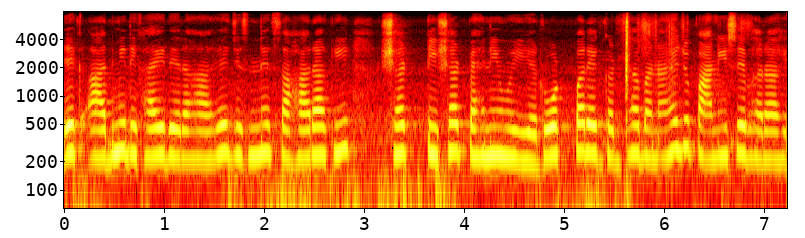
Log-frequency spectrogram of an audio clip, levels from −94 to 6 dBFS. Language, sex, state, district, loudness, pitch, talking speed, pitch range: Hindi, female, Bihar, West Champaran, -18 LUFS, 235 Hz, 205 wpm, 220-245 Hz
